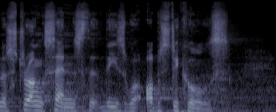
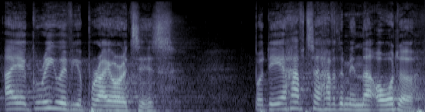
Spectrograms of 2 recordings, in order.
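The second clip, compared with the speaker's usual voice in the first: cheeky schoolboy retort; 4 semitones higher, 11 dB louder than usual. Retold or imitated. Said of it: "And he said".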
